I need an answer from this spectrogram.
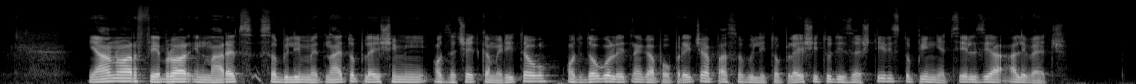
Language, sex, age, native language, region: Slovenian, male, 18-29, Slovenian, Central Slovenia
